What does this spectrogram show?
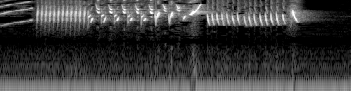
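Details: Black goldfinch of khalwi song type singing faultlessly: three rising whistled slides, then a dense chattering trill, varied twitters and a long even pulsed trill, all high-pitched, with a soft hum below.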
